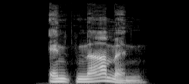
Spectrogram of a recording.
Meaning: plural of Entnahme
- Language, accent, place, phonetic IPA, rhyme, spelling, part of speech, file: German, Germany, Berlin, [ɛntˈnaːmən], -aːmən, Entnahmen, noun, De-Entnahmen.ogg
